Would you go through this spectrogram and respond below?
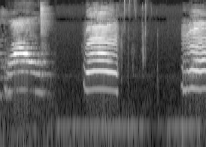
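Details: Three clear cat meows, offered as sounds to lure a hiding cat: each steady and slightly falling, about half a second to a second long, with a faint low hum beneath.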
